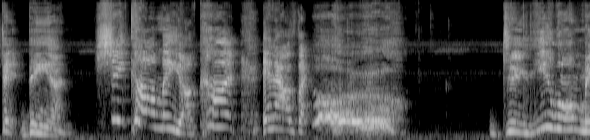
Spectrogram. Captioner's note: gasp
